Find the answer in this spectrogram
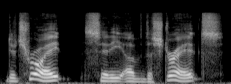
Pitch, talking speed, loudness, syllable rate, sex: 165 Hz, 130 wpm, -15 LUFS, 3.6 syllables/s, male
